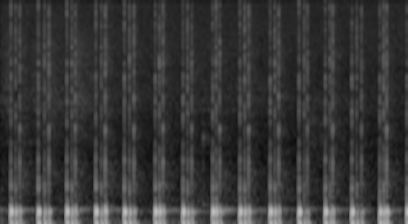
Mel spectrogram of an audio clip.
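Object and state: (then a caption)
Plastic plate. Fingertips and nails tap rapidly on the surface of a large, thin, hollow yellow plastic plate held beside the microphone. The result is a steady run of quick, dull, hollow thumps with a low body and almost no bright edge. Each tap dies away almost at once.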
